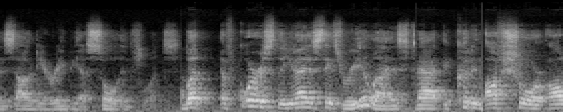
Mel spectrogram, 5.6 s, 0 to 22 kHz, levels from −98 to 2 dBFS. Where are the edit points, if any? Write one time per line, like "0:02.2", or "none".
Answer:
0:01.8
0:04.0
0:04.8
